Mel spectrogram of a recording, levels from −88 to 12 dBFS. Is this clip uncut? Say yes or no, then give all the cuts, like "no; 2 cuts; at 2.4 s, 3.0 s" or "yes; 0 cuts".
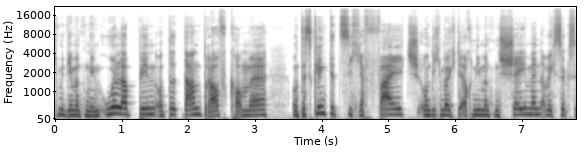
yes; 0 cuts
